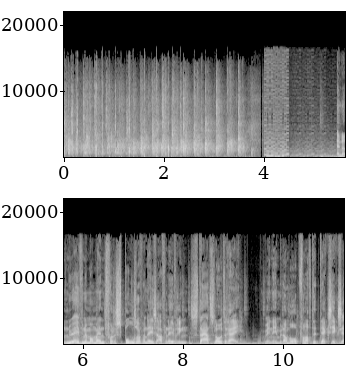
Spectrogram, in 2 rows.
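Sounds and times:
audience applause: 0.0 - 4.0
speech: 5.5 - 11.2.

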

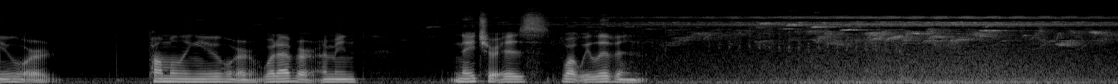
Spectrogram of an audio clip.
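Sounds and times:
speech: 0.0 - 0.7, 1.5 - 3.8, 4.5 - 6.6
faint chirps: 3.6 - 11.1
night insects trilling on the Micronesian island of Pohnpei: 4.0 - 11.1.

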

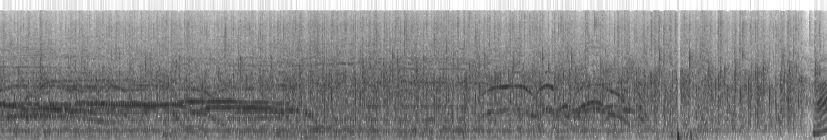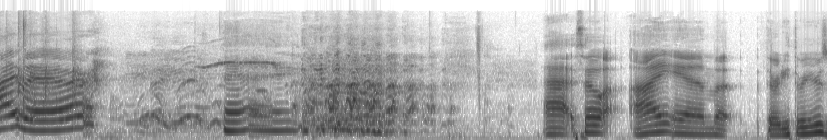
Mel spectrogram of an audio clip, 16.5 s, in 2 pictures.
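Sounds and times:
audience whoops and shouts: 0.0 - 3.8, 4.8 - 6.6
stand-up comedy show audience clapping: 0.0 - 9.2
laughter: 9.6 - 13.0
speech: 14.1 - 16.5.

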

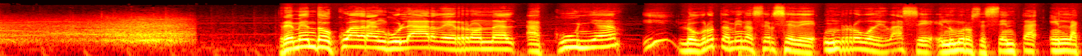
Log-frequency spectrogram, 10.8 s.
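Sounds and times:
stadium crowd chanting MVP: 0.0 - 2.0
speech: 2.8 - 10.8.

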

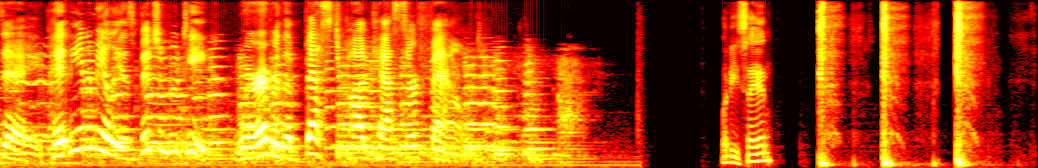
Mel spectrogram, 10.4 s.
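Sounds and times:
speech: 0.0 - 4.8, 7.2 - 7.8
person imitating a cat hacking up a hairball: 8.2 - 10.0.

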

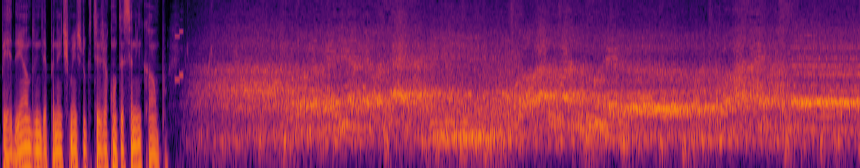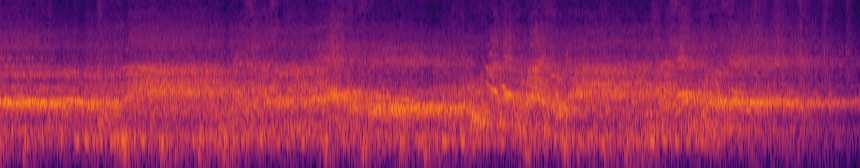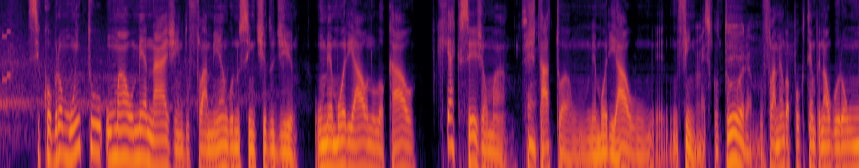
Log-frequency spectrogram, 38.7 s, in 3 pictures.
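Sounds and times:
speech: 0.0 - 2.8, 26.5 - 38.6
football supporters singing in stadium: 2.8 - 28.2.

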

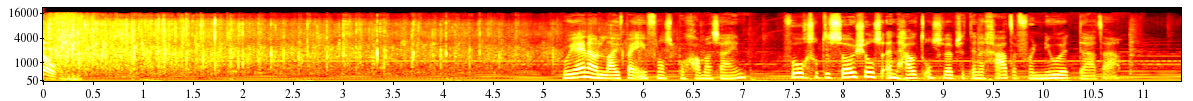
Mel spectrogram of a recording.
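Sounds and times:
speech: 0.0 - 0.5, 5.2 - 11.0
applause: 0.0 - 6.5.

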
